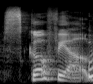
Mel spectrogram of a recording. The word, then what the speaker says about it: Schofield: Brook Brook and here she is today Brook scoffield did I say it right yes you did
